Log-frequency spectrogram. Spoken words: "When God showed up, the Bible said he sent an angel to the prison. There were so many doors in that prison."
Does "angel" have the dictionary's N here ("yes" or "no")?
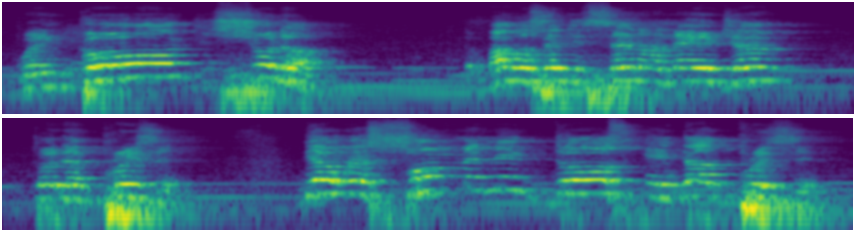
no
